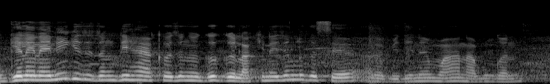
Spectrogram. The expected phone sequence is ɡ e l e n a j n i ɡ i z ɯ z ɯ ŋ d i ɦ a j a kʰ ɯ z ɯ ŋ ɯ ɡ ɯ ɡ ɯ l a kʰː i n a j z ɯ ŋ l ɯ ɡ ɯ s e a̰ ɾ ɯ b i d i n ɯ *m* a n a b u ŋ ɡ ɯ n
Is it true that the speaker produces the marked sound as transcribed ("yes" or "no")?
yes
